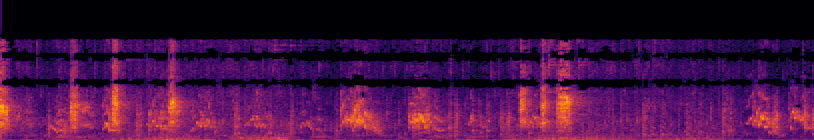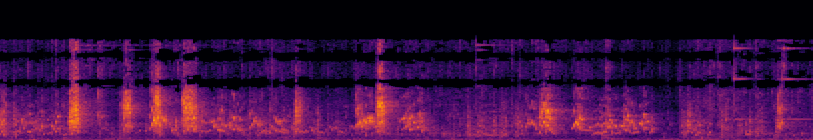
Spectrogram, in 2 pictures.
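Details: Pet parakeets chattering on a Saturday morning: a lively string of shrill squawks and chirps in quick bursts, with scratchy warbling filling the gaps and a few low bumps early on.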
